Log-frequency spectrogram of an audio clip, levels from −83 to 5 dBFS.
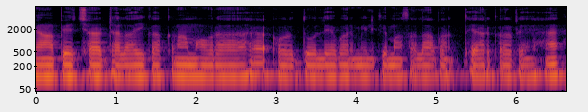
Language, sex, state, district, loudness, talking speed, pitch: Maithili, male, Bihar, Supaul, -34 LUFS, 180 wpm, 110 Hz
